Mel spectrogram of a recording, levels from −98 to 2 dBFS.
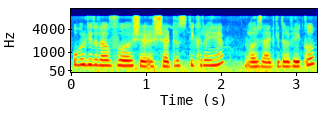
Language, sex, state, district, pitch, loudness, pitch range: Hindi, female, Himachal Pradesh, Shimla, 240 Hz, -14 LUFS, 215-255 Hz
